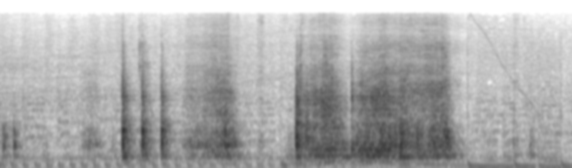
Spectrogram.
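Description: Mitre gauge of a table saw being handled: a few sharp clicks about a second in, then its guide bar sliding along the metal table's slot, a scraping rub that lasts about a second and a half.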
